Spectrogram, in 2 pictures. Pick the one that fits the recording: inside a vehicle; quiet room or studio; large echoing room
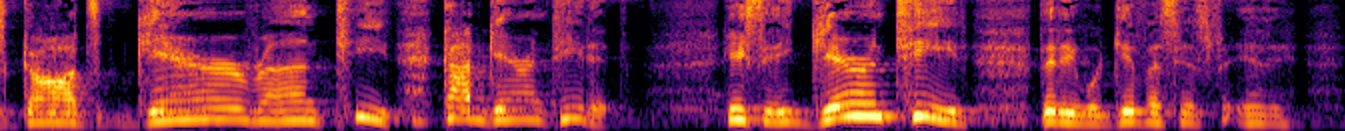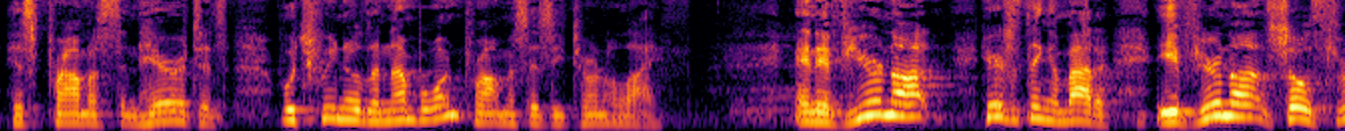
large echoing room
